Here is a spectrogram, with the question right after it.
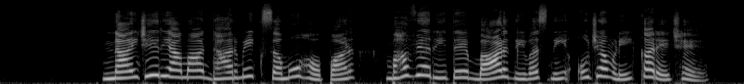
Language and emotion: Gujarati, neutral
